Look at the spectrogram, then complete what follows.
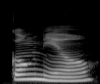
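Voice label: "gongniu" bull, mandarin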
